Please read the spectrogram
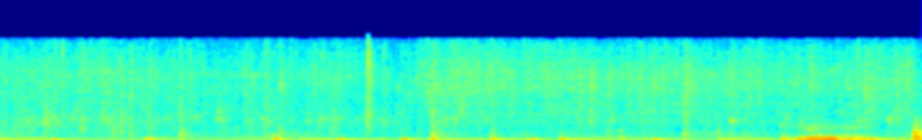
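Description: Yeast dumplings (Dampfnudeln) sizzling in hot oil in an uncovered frying pan, with frequent small crackles and pops as the water cooks off and the bottoms crisp.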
